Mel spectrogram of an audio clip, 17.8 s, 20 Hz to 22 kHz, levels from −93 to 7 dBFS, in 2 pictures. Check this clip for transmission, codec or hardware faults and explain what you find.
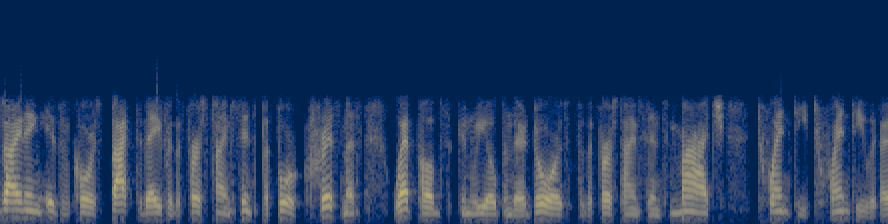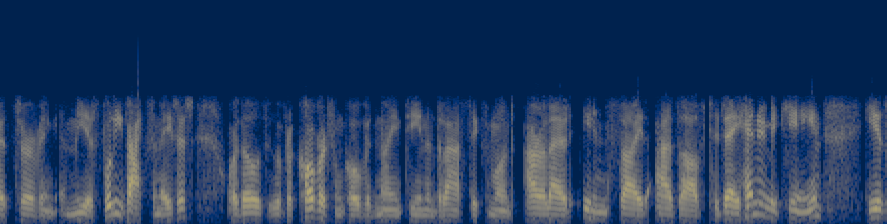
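Two faults are audible in this speech: a low-bitrate codec colouring the whole clip, and one brief concealed packet loss near the end.

G.729 codec, throughout: the speech is confined to roughly 300 Hz to 3.4 kHz and sounds slightly rough and synthetic, which fits an 8 kbit/s G.729 stream. The decoder rebuilds each frame from a vocal tract filter, a pitch predictor and a few pulses. Plain band-limiting would sound narrow but clean, without this grainy, artificial texture.

VoIP packet loss concealed by the speech codec, from 14.76 to 14.85 s: about 30 ms of audio was lost, which fits a single missing packet. The decoder filled the gap by repeating its last pitch and filter at falling gain, so the speech smears into a fading buzzy tone or coloured noise. The voice then stays weak for a moment before recovering. 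A plain dropout would leave silence or a click instead of this stretched sound.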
